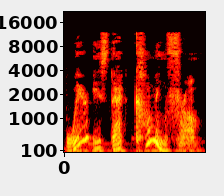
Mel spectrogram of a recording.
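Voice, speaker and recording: A wry young housewife and mother as a male storyteller acts her out, raised in pitch and very animated. She muses to herself in an exaggerated, wondering way, in a storybook style over music. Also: slow pace, breathy edge, full character voice. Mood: uneasy. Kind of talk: acted quotes in a story.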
